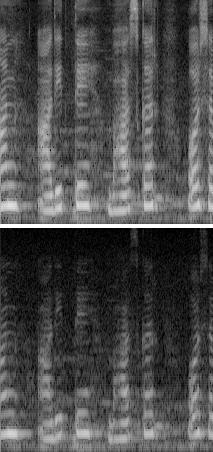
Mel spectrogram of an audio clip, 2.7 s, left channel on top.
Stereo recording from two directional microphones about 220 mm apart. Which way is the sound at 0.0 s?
30° left (ahead or behind).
